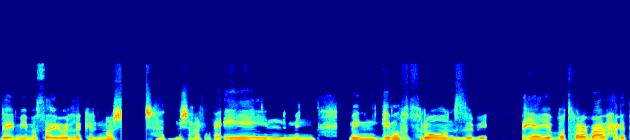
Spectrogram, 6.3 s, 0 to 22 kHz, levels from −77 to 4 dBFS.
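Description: A playback stall at 1.21 s cuts the speech off mid-flow, leaving about 250 ms of silence until 1.46 s, when it resumes from the point where it stopped. The likely cause is the player running short of buffered data or its output thread being blocked.

Catch-up at higher speed follows from 1.46 to 3.99 s. The player resamples its backlog to play 1.1 times faster, so the speech sounds hurried and raised by roughly a semitone and a half before settling back to normal speed and pitch.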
